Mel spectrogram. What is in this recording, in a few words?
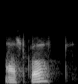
fine, icelandic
